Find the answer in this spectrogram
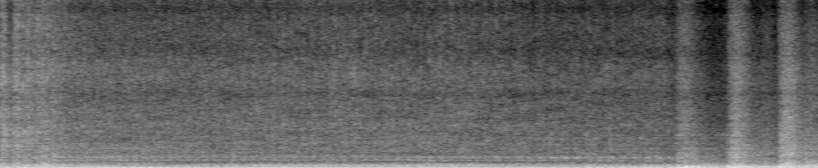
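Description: A car engine running at a steady idle, then blipped a few times near the end with its pitch rising.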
